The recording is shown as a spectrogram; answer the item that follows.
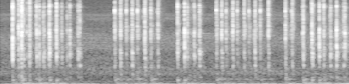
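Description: Fingers type code on a computer keyboard in quick bursts of crisp clicking keystrokes, separated by short pauses, close by and fairly quiet, with no talking.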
